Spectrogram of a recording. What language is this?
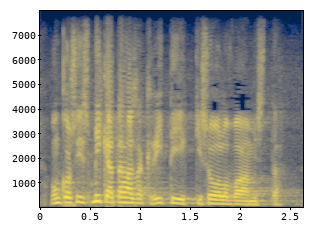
Finnish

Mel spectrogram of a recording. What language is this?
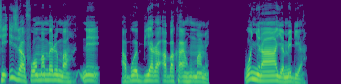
Akan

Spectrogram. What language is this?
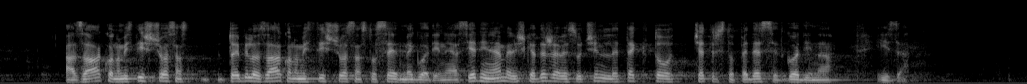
Croatian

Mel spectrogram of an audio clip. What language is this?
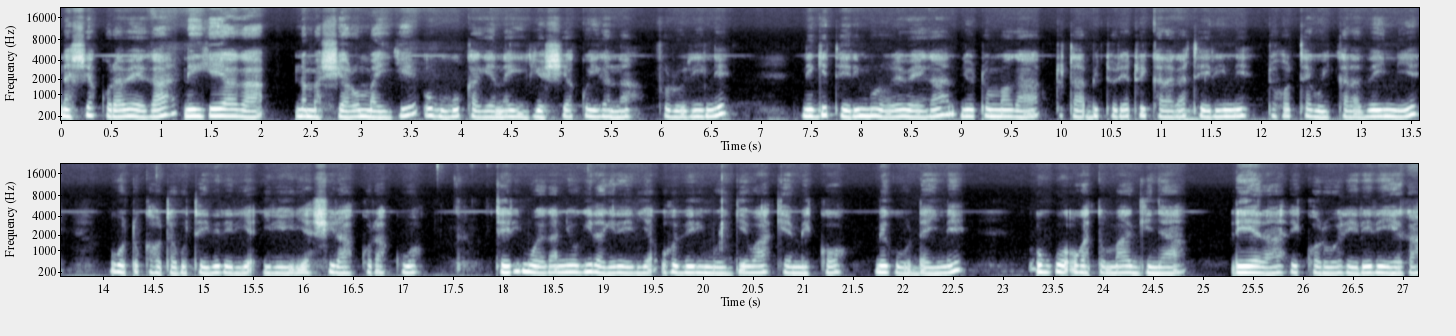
Kikuyu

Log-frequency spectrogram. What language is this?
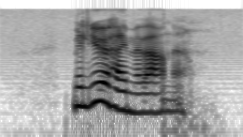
Norwegian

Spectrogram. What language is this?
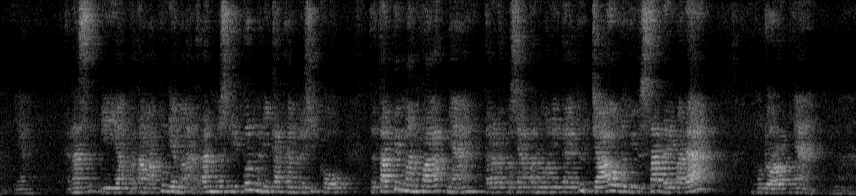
Indonesian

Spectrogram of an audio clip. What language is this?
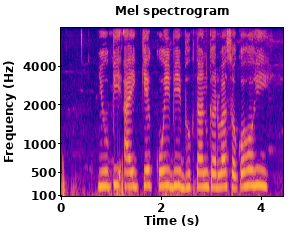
Magahi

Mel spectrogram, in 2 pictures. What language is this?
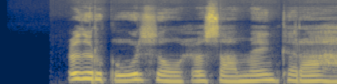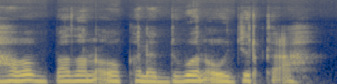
Somali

